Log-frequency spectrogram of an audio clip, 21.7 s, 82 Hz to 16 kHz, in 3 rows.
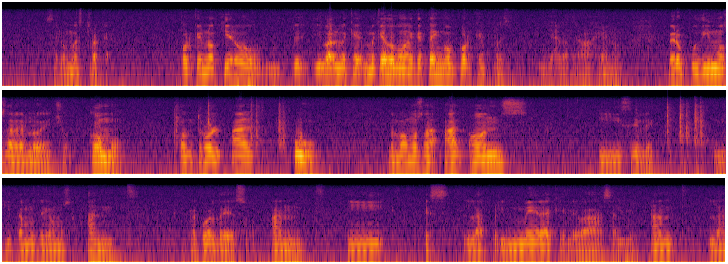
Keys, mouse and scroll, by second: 0.8 click, 9.8 ctrl+alt+u, 13.0 click, 14.0 a, 14.1 n, 14.2 t, 18.5 click.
